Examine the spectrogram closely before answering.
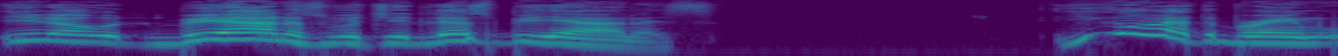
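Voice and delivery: normal talking voice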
